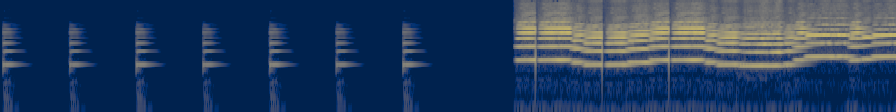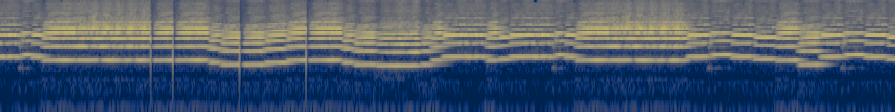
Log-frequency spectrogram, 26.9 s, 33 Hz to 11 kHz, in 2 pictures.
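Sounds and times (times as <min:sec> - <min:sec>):
horn duet: 0:07.8 - 0:26.8.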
